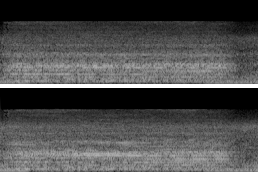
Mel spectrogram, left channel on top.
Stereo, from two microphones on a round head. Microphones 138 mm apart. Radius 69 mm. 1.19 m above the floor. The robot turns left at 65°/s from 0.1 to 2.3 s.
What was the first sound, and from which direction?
Only background noise.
